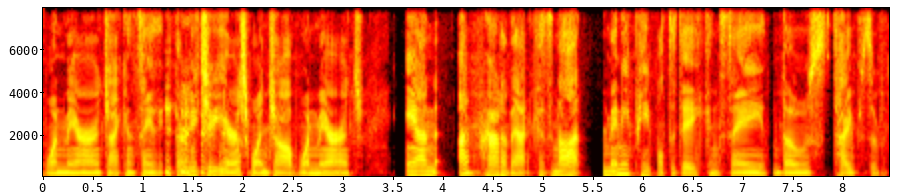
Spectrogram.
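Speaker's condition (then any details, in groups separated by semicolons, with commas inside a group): Cleft lip and palate; congenital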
